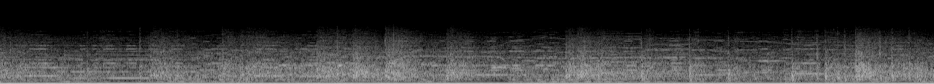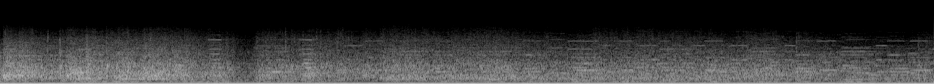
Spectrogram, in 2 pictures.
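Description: Fireworks going off repeatedly over a music bed, with held musical notes running under noisy surges from the display.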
